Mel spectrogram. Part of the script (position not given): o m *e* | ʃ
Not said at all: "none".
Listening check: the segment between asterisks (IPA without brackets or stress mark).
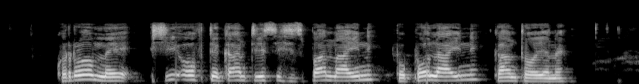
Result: e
